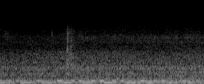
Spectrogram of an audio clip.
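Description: A vehicle engine idling: a steady, low, even hum with a light rushing noise over it.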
